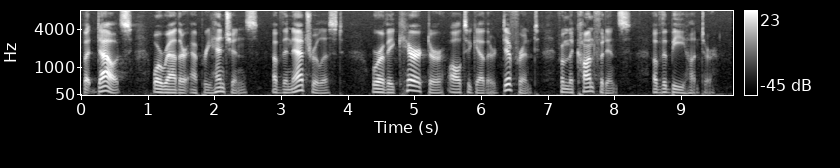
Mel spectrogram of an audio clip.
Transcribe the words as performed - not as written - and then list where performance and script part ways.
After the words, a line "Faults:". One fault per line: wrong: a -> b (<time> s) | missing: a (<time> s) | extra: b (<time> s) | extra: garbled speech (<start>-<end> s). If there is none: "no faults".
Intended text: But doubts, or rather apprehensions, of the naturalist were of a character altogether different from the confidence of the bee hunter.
But doubts, or rather apprehensions, of the naturalist were of a character altogether different from the confidence of the bee hunter.
Faults:
no faults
